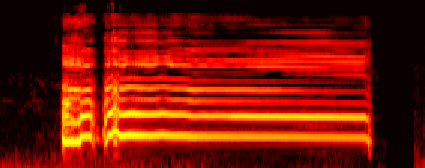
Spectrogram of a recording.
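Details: Single rooster crow, a brief choppy start followed by a long level sustained note lasting around two seconds before cutting off sharply, with quiet around it.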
